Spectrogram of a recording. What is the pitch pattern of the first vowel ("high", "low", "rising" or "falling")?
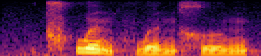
falling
